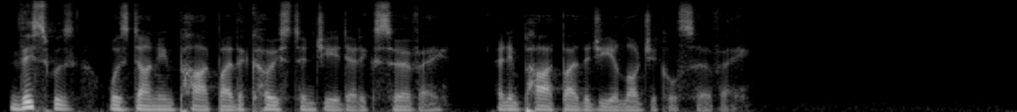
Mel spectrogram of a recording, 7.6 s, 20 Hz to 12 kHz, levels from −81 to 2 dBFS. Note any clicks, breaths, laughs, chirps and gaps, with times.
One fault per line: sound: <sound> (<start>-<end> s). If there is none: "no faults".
no faults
